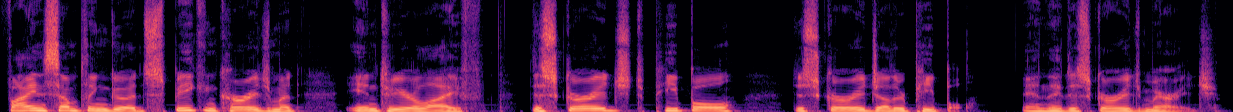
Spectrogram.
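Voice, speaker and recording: A man's voice: a little high, a little slow, a little mellow, no room sound, studio quality. A man hosting a call-in advice show on the radio, talking in a loose, conversational way and chuckling often. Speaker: radio host.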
